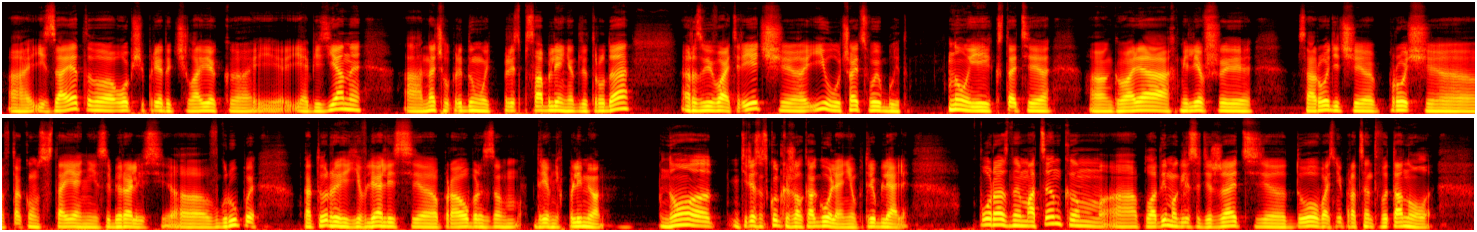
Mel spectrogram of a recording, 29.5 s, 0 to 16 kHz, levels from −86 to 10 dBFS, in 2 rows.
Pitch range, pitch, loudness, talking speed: 115-140 Hz, 125 Hz, -17 LUFS, 105 wpm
